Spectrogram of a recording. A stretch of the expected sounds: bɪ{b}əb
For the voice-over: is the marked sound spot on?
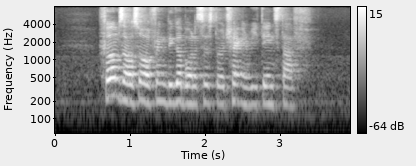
no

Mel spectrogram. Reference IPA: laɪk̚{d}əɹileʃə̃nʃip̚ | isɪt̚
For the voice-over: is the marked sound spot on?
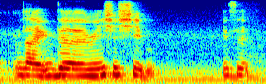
yes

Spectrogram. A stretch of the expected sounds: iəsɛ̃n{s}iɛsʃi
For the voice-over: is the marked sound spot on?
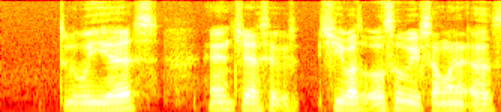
no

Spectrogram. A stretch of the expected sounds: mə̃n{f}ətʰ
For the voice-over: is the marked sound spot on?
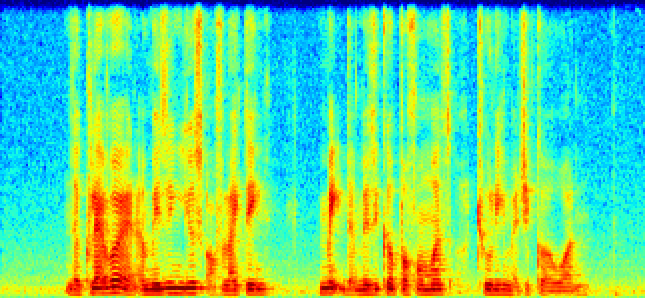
no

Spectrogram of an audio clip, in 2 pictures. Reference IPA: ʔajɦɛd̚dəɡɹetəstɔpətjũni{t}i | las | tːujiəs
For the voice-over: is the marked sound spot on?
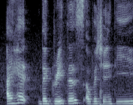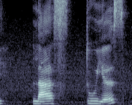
yes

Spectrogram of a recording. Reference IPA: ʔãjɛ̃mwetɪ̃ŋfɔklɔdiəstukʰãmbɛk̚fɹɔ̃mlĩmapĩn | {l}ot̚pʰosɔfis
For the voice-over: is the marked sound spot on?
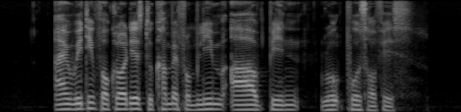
no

